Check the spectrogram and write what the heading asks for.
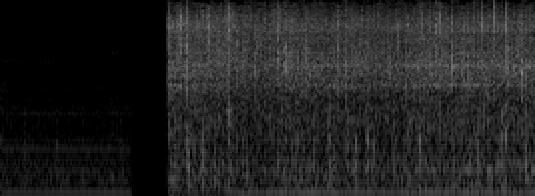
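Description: About a second of faint room hum, then a cut to a steady crackling sizzle and bubbling from pans on an induction hob: sausage slices frying beside spaghetti boiling in oat milk.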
